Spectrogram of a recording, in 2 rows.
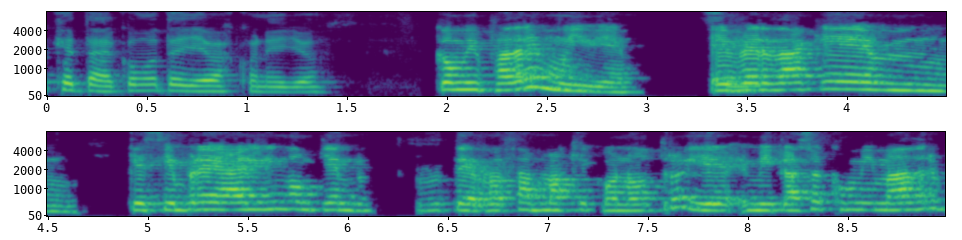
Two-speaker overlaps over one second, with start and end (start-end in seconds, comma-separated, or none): none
